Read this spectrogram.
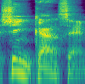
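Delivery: put-on 「新幹線」 with a stressed, foreign-sounding accent; foreigner's accent. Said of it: "みたいに言うじゃないですか".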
